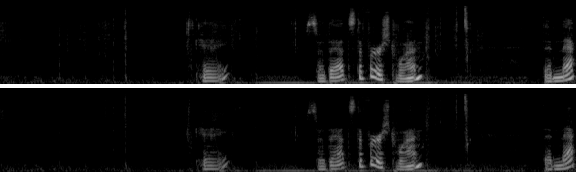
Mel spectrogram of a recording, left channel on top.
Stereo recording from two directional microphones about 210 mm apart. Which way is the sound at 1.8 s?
15° left (ahead or behind).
